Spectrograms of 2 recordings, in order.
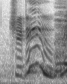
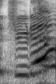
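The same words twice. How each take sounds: First: "Trudeau" ending in "doo"; mispronounced name. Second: Said in the usual way. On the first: Real, not acted. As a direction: say "Trudeau" as "tru-DOO", amused. Laughing misreading of the name.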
